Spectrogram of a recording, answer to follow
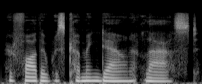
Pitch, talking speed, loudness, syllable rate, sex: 160 Hz, 210 wpm, -20 LUFS, 4.9 syllables/s, female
